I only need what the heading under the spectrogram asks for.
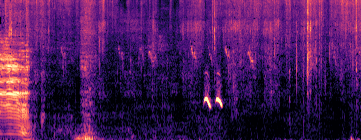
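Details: Purebred Guzerá cattle, a zebu breed, on a farm in Mari, Paraíba, Brazil; a single short, harmonic moo opens, followed by a lower grunt, two quick high chirps and quiet farm background.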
